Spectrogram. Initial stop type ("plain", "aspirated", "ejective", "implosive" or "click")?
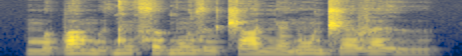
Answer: plain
